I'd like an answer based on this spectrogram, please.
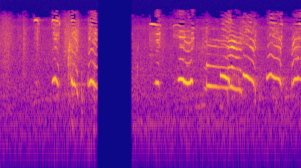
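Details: One-month-old puppies, aged one month and two days, giving high, thin whining whimpers that bend up and down, in short bursts with a brief silent gap near the start, then several overlapping whines from more than one pup.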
